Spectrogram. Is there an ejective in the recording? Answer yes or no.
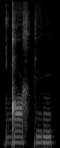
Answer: no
